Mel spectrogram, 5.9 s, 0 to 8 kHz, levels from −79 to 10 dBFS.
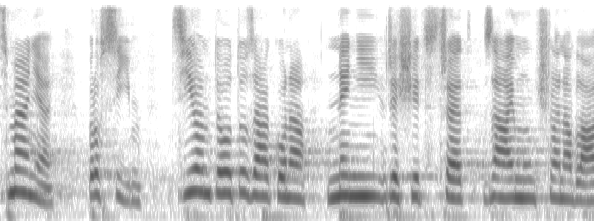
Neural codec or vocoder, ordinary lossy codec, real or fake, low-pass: none; AAC, 48 kbps; real; 7.2 kHz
